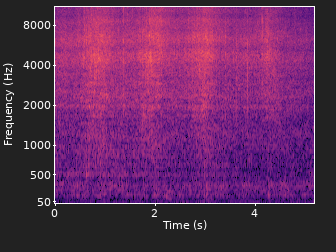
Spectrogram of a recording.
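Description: Vegetable broth sizzling and sloshing in a hot cast-iron Dutch oven as a wooden spoon stirs it, the noise swelling about once a second with the strokes.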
